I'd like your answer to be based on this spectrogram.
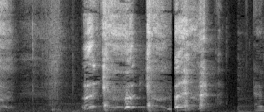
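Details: An adult gives a quick run of about four harsh, dry coughs right after inhaling pink berry vapour from a vape.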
